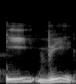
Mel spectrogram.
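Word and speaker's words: Evey: La, actriz que Natalie Portman encarna a Ivy, que se pronuncia Ivy, o sea, E y B chica. La E es la letra alfabeto y la B, pues es el nombre de B, o sea, como si fuera un bebé.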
